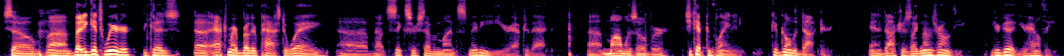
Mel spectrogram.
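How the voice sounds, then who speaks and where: A man's voice: medium pitch, a little fast, breathy edge, no echo. A man from Houston, guesting on a podcast in a studio, telling family stories in a rambling way full of "you know" fillers. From Houston, Texas. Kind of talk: casual chat, storytelling.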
